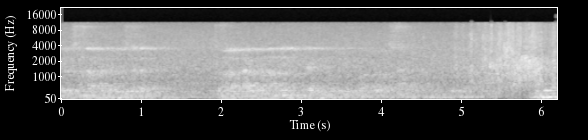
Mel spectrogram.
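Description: An elderly man speaks steadily through a microphone and loudspeaker in an echoing hall.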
